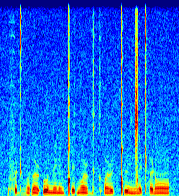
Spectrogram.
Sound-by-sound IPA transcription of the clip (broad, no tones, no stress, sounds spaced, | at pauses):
f ɵ ɖʱ ũ ɗ õ ɭ ʔ u n ĩ ɽ ĩ ǃ e ɡ õ ɭ ɡ y k ʔ õ ɭ ʉ ǃ ʉ ŋ͡ǀ e ʈʰ œ ɽ õ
